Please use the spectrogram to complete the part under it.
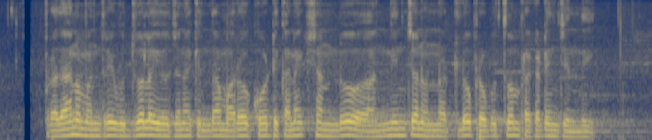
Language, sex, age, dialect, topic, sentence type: Telugu, male, 25-30, Central/Coastal, agriculture, statement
